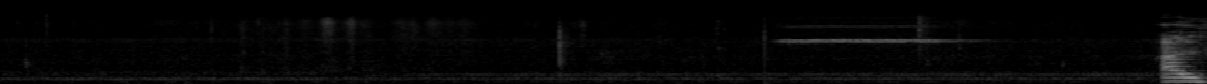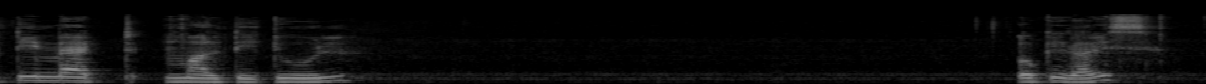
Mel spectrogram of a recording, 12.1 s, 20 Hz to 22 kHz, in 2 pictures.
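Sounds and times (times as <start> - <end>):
electrical hum: 0.0 - 12.0
high-pitched whine: 3.8 - 5.2.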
